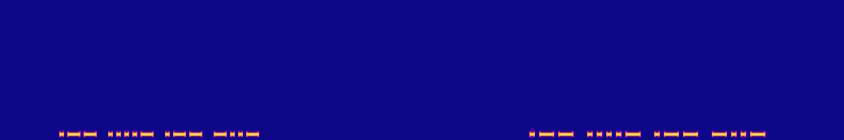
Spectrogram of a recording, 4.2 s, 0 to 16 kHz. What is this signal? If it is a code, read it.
Morse code, heard as a keyed tone, about 61 wpm, 700 Hz. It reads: W4WX W4WX
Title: Speed Racing - USA 1x2 Call Signs 50wpm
